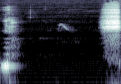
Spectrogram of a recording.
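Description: A brief vocal catch, a moment of quiet, then a sharp, breathy sneeze burst, loud and hissy, cutting off abruptly.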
